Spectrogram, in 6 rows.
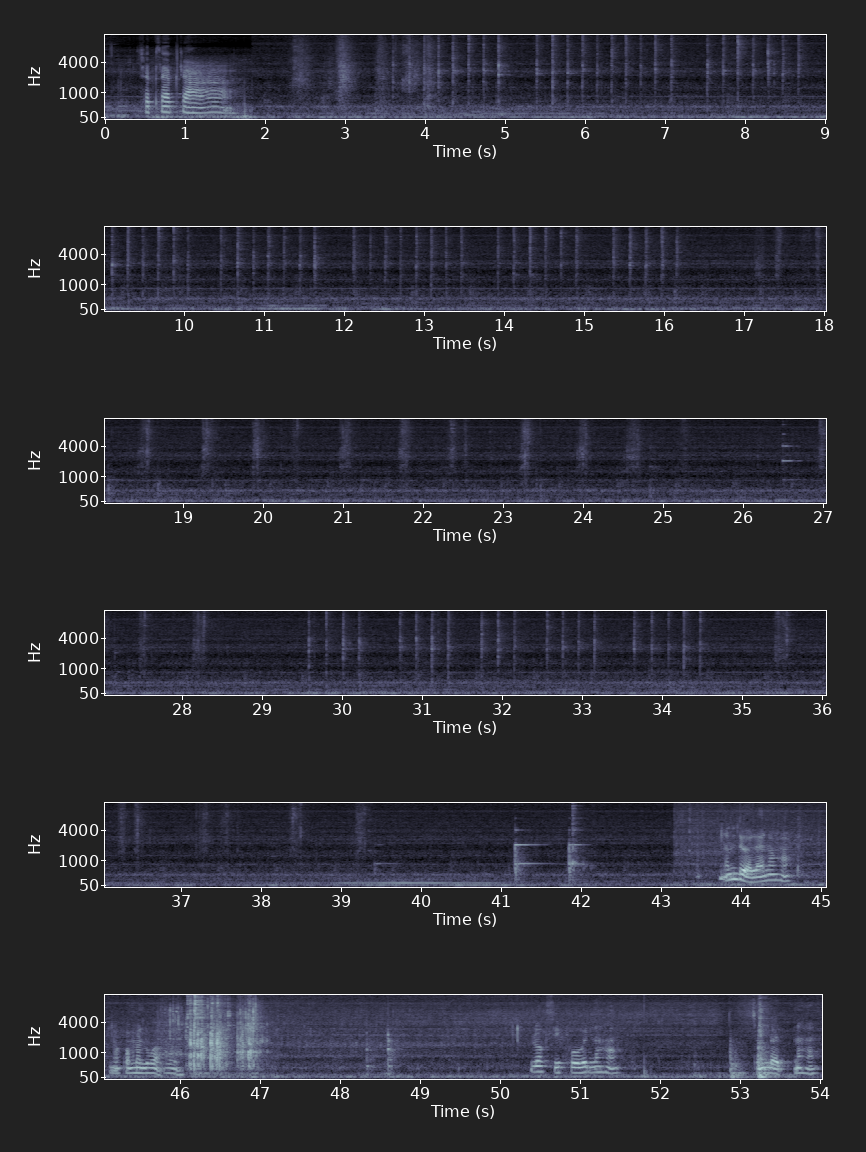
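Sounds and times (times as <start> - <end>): faint steady hum: 0.0 - 54.0
snipping and clicking strokes: 3.5 - 16.3.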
